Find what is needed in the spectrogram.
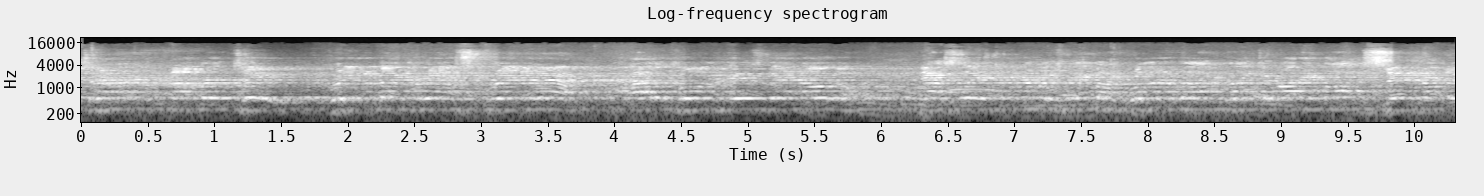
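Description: Race announcer talking without pause over the arena's PA system, calling a BMX race.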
